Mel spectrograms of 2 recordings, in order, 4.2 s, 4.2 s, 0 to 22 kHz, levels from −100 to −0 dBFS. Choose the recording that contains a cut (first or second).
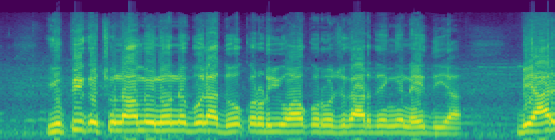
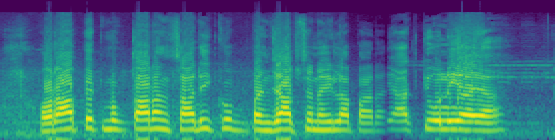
second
